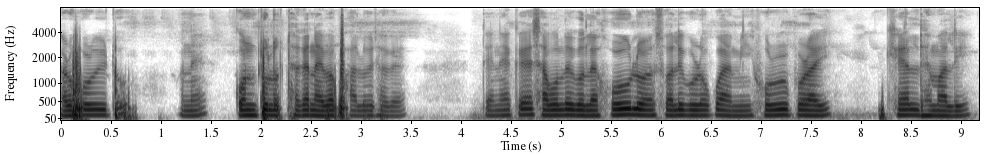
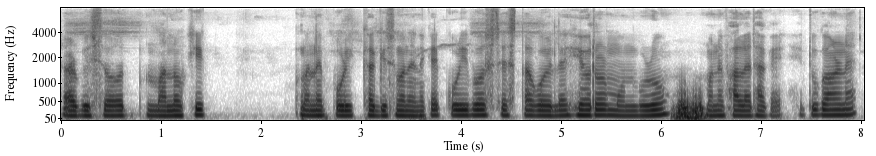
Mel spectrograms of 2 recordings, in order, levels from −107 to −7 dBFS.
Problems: none marked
